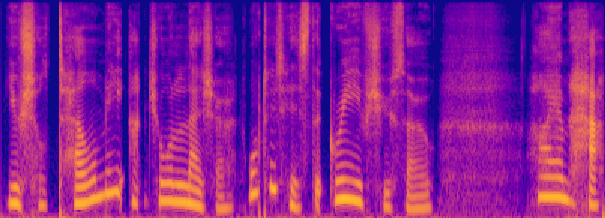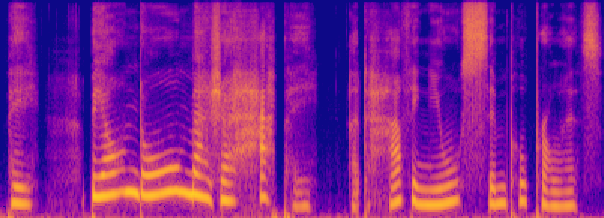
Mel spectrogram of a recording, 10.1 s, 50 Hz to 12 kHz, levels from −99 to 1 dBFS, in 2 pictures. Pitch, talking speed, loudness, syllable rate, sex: 240 Hz, 145 wpm, -21 LUFS, 4.5 syllables/s, female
